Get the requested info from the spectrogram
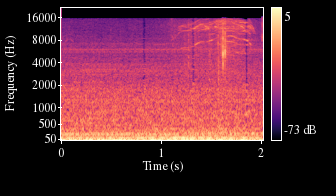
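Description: Room tone between sentences: a steady low hum under a faint even background noise, with a brief faint hiss near the end.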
